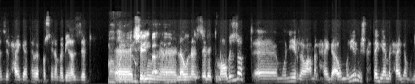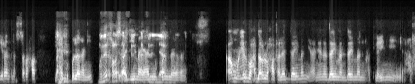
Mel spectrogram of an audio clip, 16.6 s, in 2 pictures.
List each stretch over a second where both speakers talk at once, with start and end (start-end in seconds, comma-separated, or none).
2.3-3.5, 10.5-11.7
